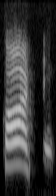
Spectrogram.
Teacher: A penúltima é a mais forte, então é paroxítona. Paroxítona terminada em X, leva acento.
